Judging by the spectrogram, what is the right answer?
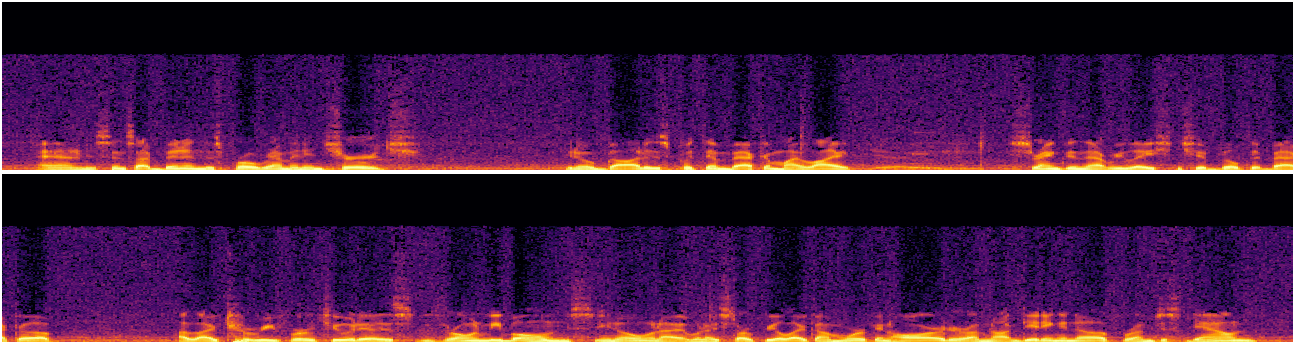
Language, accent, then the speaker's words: English; Azusa, California, United States; Originally, I'm from Azusa, California. It's a little city down in about 13 miles east of Los Angeles, right up against the San Gabriel Mountains.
